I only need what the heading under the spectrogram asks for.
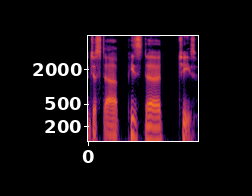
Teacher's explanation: just dropping the V entirely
